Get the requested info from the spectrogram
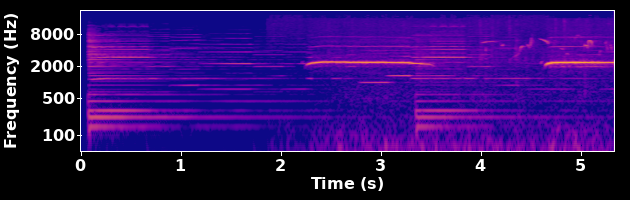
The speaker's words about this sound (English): She would swear that she'd rung the bell or she had an Acme police whistle. And that was the whistle to bring me in from the fields.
